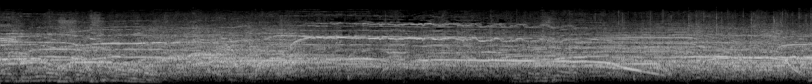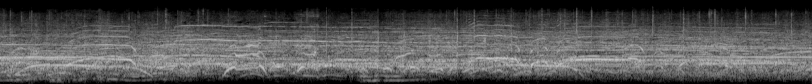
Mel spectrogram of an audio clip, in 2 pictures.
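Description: A cinema audience cheering and screaming, with many high-pitched voices shrieking and whooping at once in a sustained din.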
